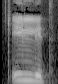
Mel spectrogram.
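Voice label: "kiil" locative, Archi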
